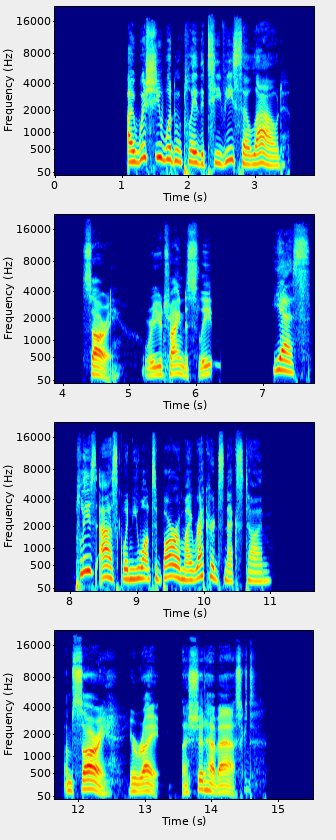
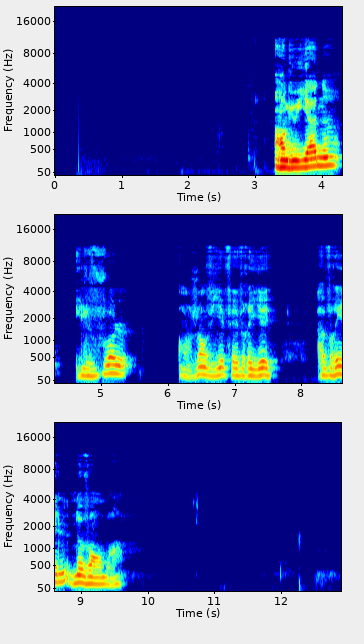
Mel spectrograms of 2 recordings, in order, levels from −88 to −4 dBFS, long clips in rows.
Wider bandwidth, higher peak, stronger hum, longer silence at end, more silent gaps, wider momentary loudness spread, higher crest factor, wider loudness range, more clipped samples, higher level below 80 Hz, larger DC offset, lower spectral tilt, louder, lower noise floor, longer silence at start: first, 19 kHz vs 11.5 kHz; second, -4 dBFS vs 0 dBFS; neither; second, 0.9 s vs 3.3 s; first, 3.53-4.29 s, 6.38-7.13 s, 7.74-8.04 s, 11.05-11.76 s vs none; second, 14 LU vs 23 LU; about the same, 20 dB vs 24 dB; second, 4 LU vs 10 LU; neither; first, -54 dBFS vs -64 dBFS; neither; second, -4.5 dB/octave vs -8.5 dB/octave; about the same, -24 LUFS vs -22 LUFS; about the same, under -90 dBFS vs under -90 dBFS; second, 1.1 s vs 3.3 s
